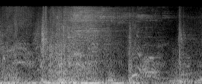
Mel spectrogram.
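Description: Glass shatters and scatters.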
